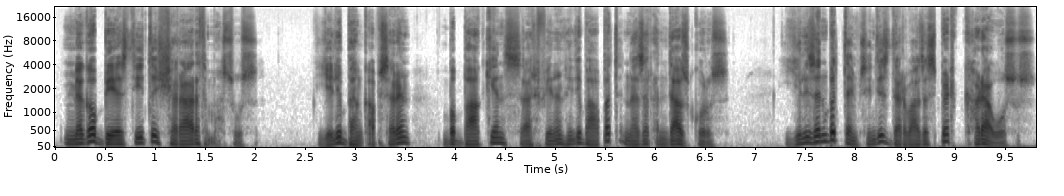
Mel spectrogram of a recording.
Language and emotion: Kashmiri, angry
